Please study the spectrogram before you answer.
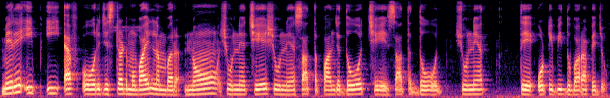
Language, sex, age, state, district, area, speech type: Punjabi, male, 18-30, Punjab, Gurdaspur, urban, read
